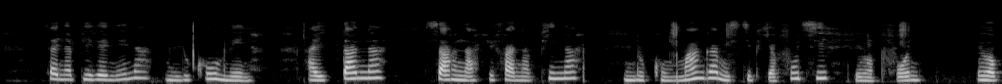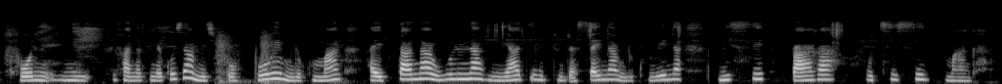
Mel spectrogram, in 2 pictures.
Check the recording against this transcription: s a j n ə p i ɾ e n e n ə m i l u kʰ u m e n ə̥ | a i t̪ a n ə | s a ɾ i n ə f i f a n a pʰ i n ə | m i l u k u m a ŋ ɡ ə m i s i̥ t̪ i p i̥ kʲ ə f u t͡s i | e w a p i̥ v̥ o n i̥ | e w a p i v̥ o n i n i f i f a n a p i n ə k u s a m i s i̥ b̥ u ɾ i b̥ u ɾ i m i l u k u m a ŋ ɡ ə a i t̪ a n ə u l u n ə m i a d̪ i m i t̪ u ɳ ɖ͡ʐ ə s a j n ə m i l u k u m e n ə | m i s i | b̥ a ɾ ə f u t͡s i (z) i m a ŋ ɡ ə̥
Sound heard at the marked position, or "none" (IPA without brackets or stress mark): s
